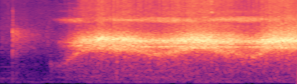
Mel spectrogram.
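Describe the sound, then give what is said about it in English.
Someone imitates a howling wind with their mouth as a live sound effect for a horror story set on a windy night: a steady, breathy whistle starting after a short breath, then holding and gently wavering in pitch and loudness for about two seconds. “We have no sounds here or anything, and I'm going to try to do the sounds myself. Now, it starts off, as all great horror movies do, it's a windy night.”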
